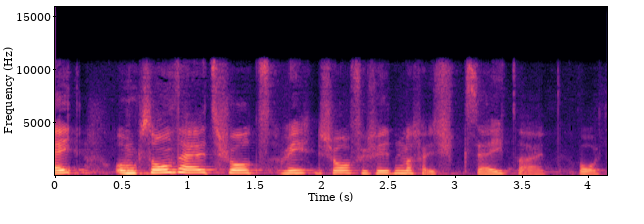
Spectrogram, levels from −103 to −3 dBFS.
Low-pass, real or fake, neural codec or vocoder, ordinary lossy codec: 10.8 kHz; fake; codec, 24 kHz, 0.9 kbps, WavTokenizer, small release; none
